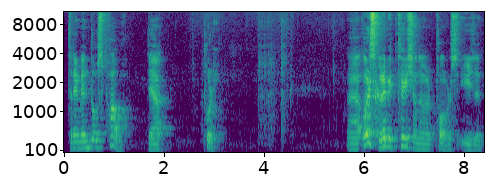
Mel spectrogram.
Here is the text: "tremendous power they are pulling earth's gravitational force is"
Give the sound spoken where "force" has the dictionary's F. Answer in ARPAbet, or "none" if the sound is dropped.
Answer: P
